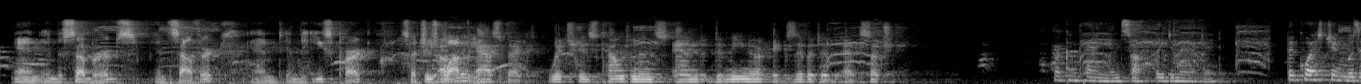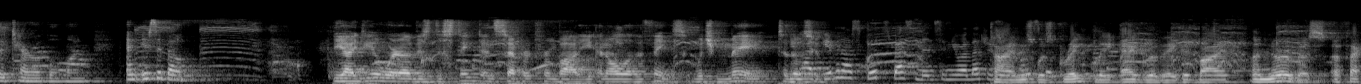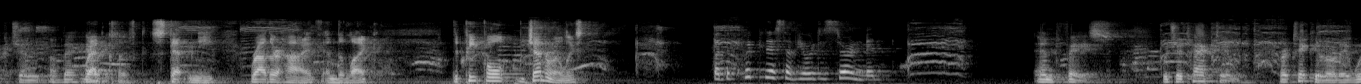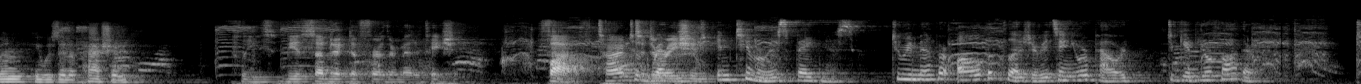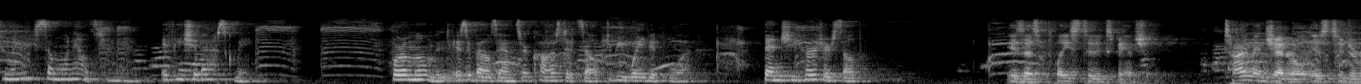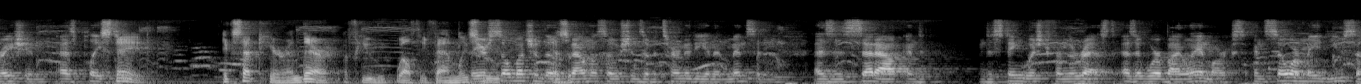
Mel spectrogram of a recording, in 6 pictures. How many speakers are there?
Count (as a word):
five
